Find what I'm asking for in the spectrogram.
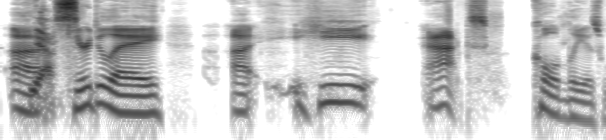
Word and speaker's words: Keir Dullea: It's very calculated, and and Kira Dula, we just looked up how to how to say his name, Keir Dullea. – Dullea. – Keir Dullea.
